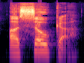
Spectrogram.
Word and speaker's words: Ahsoka: The one thing that I really, really liked about Rosario Dawson playing Ahsoka Tano, Ahsoka Tano, however the fuck you pronounce it, I'm so bad at the name, Ahsoka, sorry, had to say it correctly, is that she wanted this role.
